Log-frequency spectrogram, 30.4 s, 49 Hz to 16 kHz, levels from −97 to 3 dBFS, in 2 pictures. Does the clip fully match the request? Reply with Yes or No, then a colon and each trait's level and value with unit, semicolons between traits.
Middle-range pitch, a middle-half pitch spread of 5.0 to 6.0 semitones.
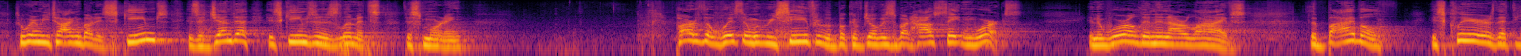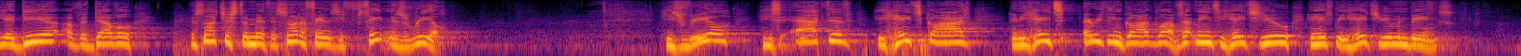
Yes: medium, 180 Hz; wide, 5.5 semitones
